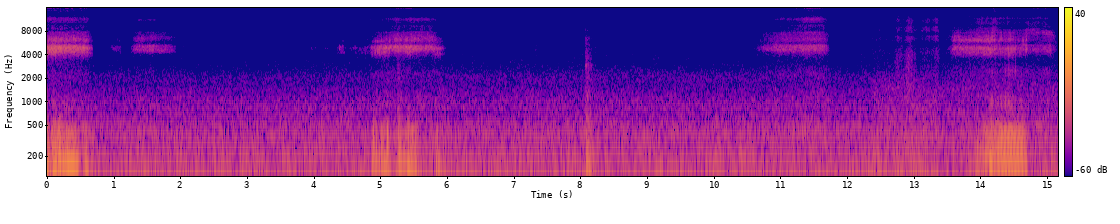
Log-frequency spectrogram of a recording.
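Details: Beagle dozing indoors with remarkably loud snores: a series of gravelly snorts spaced irregularly, a few seconds apart, some short and some drawn out, the last one deep and buzzing.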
